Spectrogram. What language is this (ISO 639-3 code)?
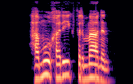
ckb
